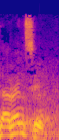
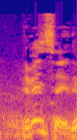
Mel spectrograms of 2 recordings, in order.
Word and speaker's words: Divensi: Is it pronounced Divensi or? – Yes, it's Divensi. – Divensi, there you go.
